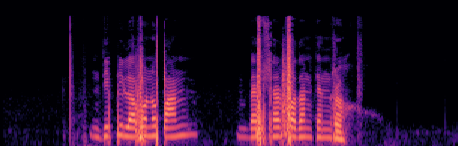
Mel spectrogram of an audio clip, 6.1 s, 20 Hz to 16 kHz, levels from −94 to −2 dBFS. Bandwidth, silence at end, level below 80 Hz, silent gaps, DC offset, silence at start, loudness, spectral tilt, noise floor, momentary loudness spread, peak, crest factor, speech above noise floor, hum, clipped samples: 11.5 kHz; 1.45 s; -48 dBFS; none; under 0.1%; 1.2 s; -24 LUFS; -5 dB/octave; -80 dBFS; 13 LU; -4 dBFS; 24 dB; 56 dB; none; under 0.1%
